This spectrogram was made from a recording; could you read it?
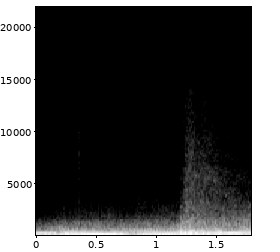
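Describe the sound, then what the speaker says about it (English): A 2017 Nissan GT-R (R35) twin-turbo V6 revs up hard under full-throttle acceleration on a track, the exhaust note climbing steadily in pitch, loud and close, with a brief gear change midway. "gosh, that exhaust sounds amazing"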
